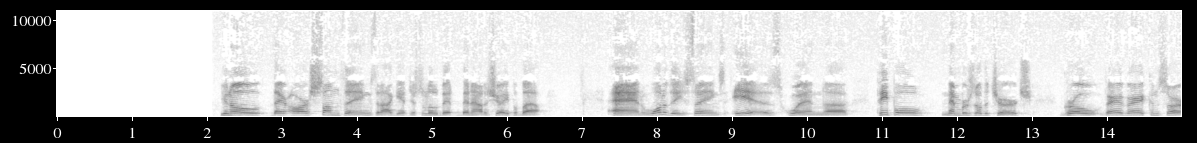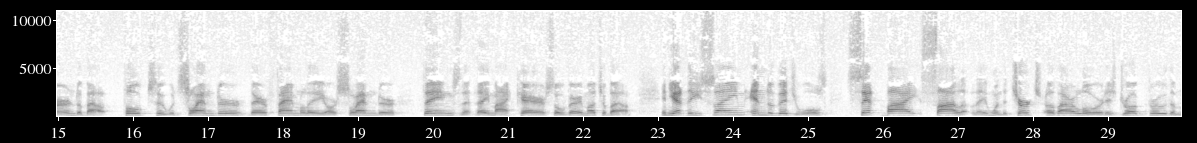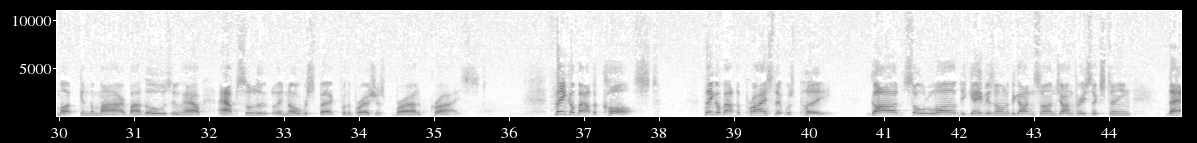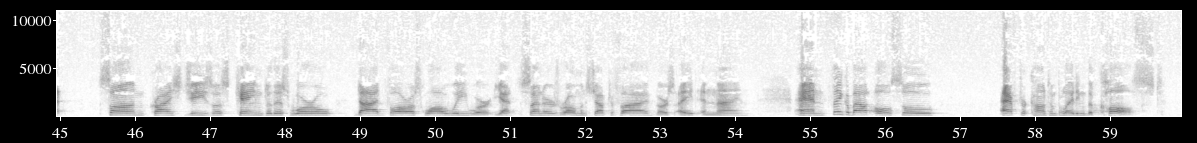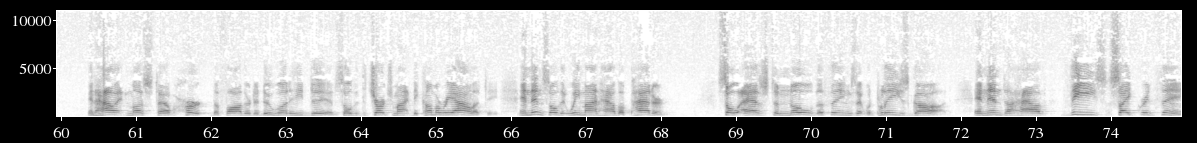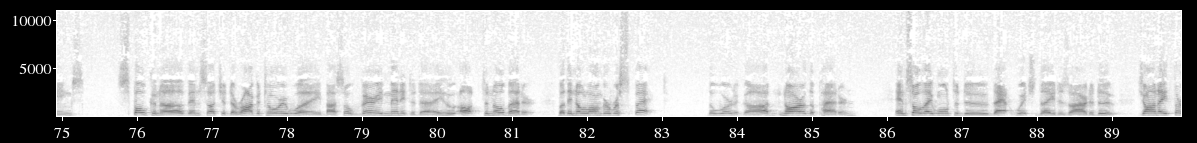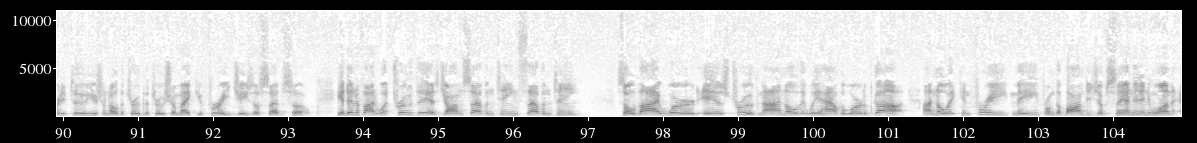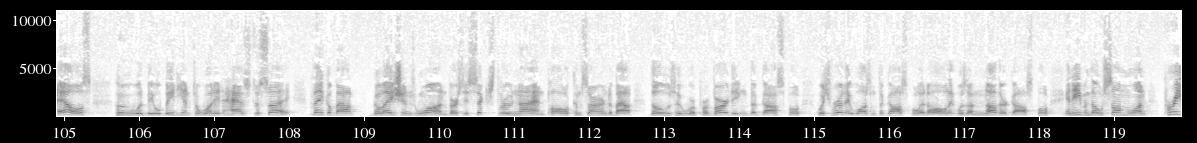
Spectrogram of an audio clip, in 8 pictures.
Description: Event: 1st Annual Lubbock Lectures Theme/Title: The Faith Once For All Delivered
